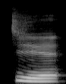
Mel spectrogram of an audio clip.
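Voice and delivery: "du" sliding upward from low; rising tone. Shown as a demonstration. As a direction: start "du" low and lift it. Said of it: "there's different pitches".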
